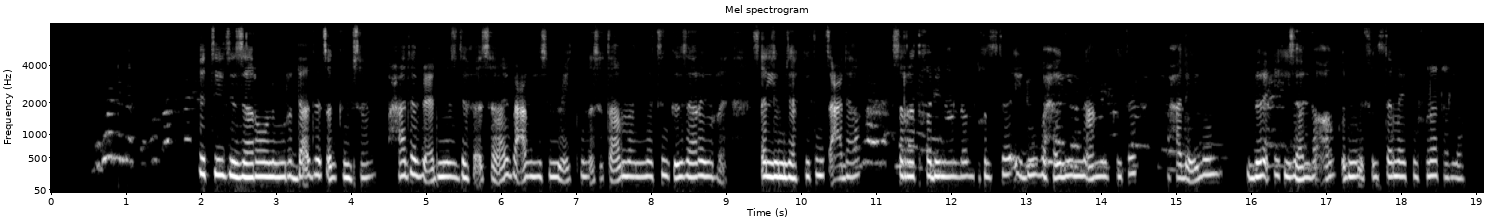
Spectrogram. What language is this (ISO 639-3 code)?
tir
